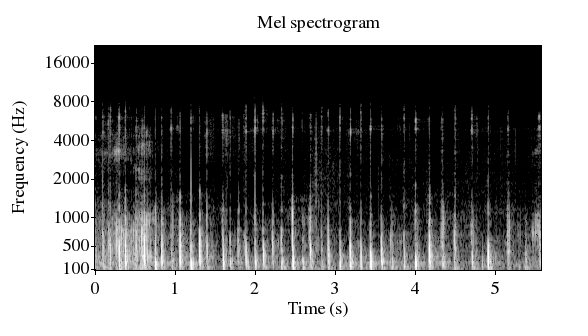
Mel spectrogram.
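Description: Horses' hooves clip-clop steadily on hard ground as they head for a watering pond among cottonwood trees, a quick, regular run of sharp knocks, clear, with several animals' steps overlapping and no voices.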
